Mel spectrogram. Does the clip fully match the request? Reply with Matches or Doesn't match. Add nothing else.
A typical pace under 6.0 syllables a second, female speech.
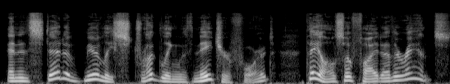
Doesn't match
